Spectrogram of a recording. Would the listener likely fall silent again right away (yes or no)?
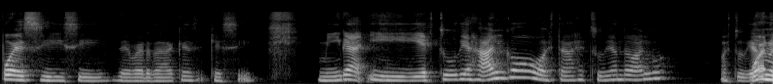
no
